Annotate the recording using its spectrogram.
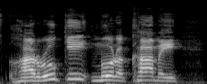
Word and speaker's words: Haruki Murakami: That's right, it's Haruki Murakami. And for those who want to look it up, it's spelled H-A-R-U-K-I-M-U-R-A-K-A-M-I, Haruki Murakami.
